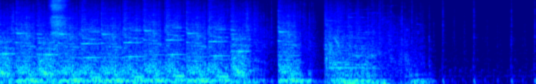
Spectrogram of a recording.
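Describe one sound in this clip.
A chainsaw motor roars loudly while cutting, then stops.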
